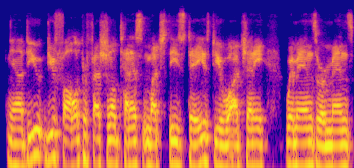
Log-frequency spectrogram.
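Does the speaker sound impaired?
No.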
